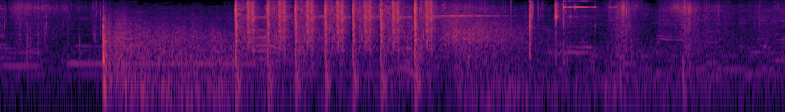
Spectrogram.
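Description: Gunfire during a raid in a video game: a sharp single shot, then a rapid burst of repeated shots that slows into scattered, fading reports, fairly close and loud.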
